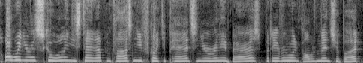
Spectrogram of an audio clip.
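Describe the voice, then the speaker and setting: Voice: very high voice, steady tone, very fast, warm tone, voice pushed up. A game player voicing a chirpy, morbidly whimsical young woman who rambles politely.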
